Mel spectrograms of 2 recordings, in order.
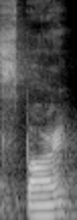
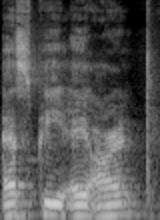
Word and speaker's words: Spar: I mostly shop at Spar SP a r uh I know the hungarians if they're going to to watch this later will chastise me about my pronunciation they'll say it's pronounced Spar not Spar but whatever SP a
